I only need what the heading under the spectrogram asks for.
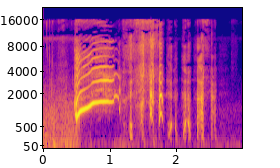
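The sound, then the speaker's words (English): A child on a playground lets out a loud, high-pitched yell that rises and holds for about half a second, then follows with a quick burst of shouted, choppy syllables, unaccompanied. “that's not talking, that's yelling.”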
